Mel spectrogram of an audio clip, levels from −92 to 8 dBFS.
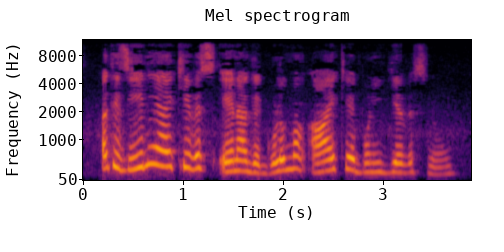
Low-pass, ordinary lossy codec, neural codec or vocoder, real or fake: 10.8 kHz; AAC, 32 kbps; none; real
